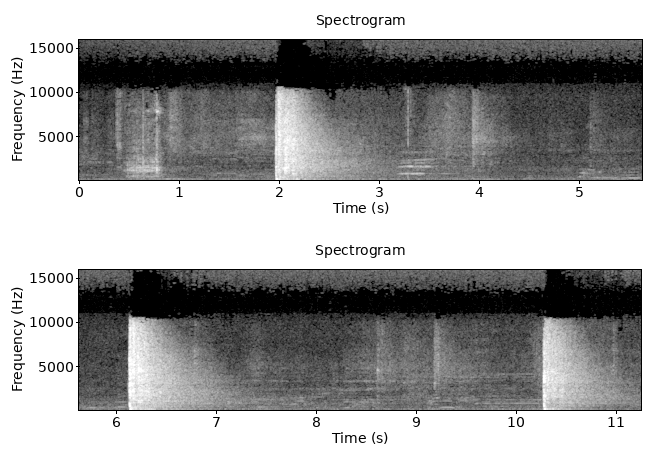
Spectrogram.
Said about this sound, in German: Er ist jetzt öffentlich geworden über ein Video, was gar nicht so viel zeigt, aber man hört vor allen Dingen drei erschreckende Dinge, nämlich drei Schüsse und ähm, wir spielen das hier mal ganz kurz an.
